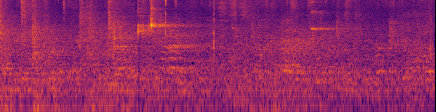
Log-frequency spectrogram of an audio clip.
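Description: Players slap hands as they pass one another.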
